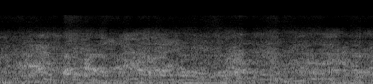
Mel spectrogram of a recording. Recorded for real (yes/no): no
